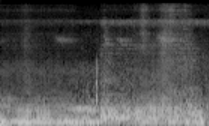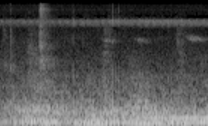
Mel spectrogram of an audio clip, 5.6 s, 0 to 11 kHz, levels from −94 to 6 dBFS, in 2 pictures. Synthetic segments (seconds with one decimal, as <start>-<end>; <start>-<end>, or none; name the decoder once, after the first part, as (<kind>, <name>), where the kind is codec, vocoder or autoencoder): 0.0-1.0 (vocoder, WaveNeXt); 1.8-2.3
